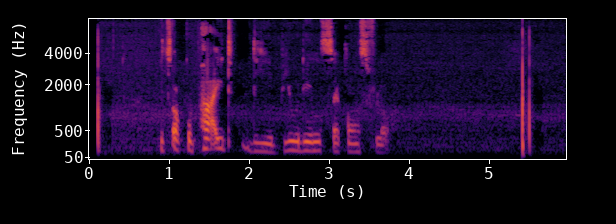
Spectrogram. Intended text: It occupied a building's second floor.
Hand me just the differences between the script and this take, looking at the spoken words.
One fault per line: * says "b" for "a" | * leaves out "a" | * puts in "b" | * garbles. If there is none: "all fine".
* says "the" for "a"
